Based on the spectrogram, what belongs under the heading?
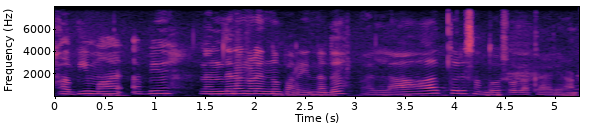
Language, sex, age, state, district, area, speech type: Malayalam, female, 45-60, Kerala, Kasaragod, rural, spontaneous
